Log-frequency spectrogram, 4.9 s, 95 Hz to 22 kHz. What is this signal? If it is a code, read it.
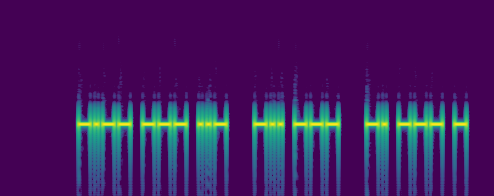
Morse code, heard as a keyed tone, about 30 wpm, 700 Hz. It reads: YOU DO NOT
